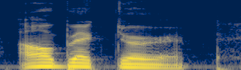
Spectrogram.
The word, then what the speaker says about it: Albrecht Dürer: As told by Og Mandino, there lived in a tiny village near Nuremberg, Germany, a man by the name of Albrecht Dürer.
